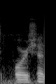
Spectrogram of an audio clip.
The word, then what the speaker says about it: Porsche: can't you understand sir let's first pronounce it right it's portia not porsche same thing nobody can ask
